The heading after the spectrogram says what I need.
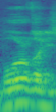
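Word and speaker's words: Morgan: 딴 건데요 드모르간 법칙 영어 발음으로는 모건이 모건 근데 이제 모르간 머르 칙 얘는여 집합에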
